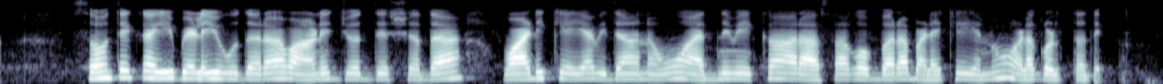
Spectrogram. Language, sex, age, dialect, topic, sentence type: Kannada, male, 18-24, Mysore Kannada, agriculture, statement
